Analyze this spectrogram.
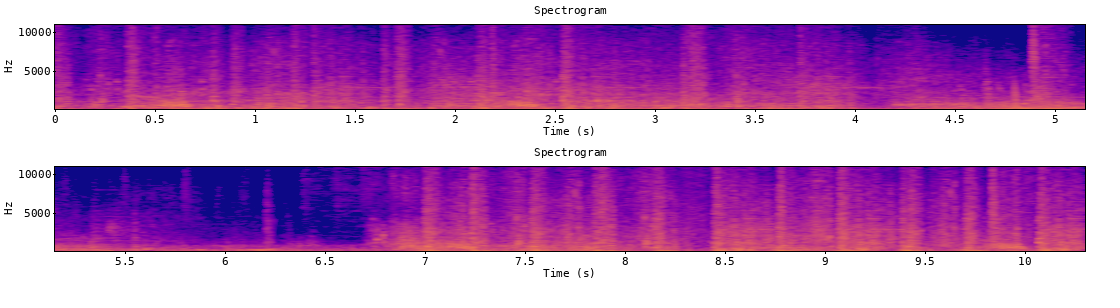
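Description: A blade strikes and thuds repeatedly.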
